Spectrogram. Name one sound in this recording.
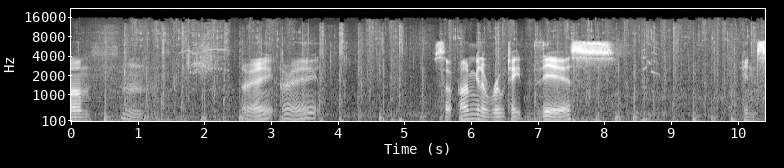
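Heavy footsteps run quickly over stone.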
